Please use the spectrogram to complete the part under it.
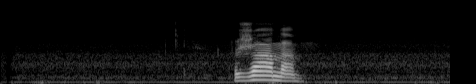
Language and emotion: Russian, neutral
